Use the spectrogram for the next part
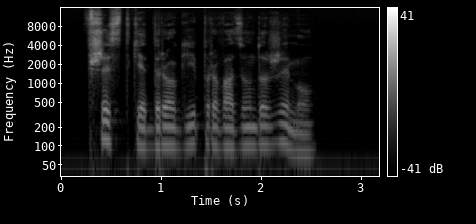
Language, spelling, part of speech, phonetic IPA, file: Polish, wszystkie drogi prowadzą do Rzymu, proverb, [ˈfʃɨstʲcɛ ˈdrɔɟi prɔˈvad͡zɔ̃w̃ dɔ‿ˈʒɨ̃mu], Pl-wszystkie drogi prowadzą do Rzymu.ogg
